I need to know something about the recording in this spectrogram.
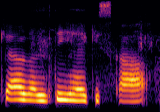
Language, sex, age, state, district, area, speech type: Urdu, female, 45-60, Bihar, Supaul, rural, spontaneous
